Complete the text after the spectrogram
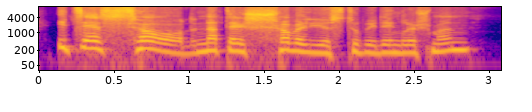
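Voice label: French male, voice; Pirates Of The Caribbean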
